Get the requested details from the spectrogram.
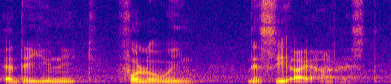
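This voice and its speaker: There is noticeable background noise throughout. A man speaks over it at a fairly slow pace. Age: 60s. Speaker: witness at a commission of inquiry. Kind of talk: testimony. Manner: formal.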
